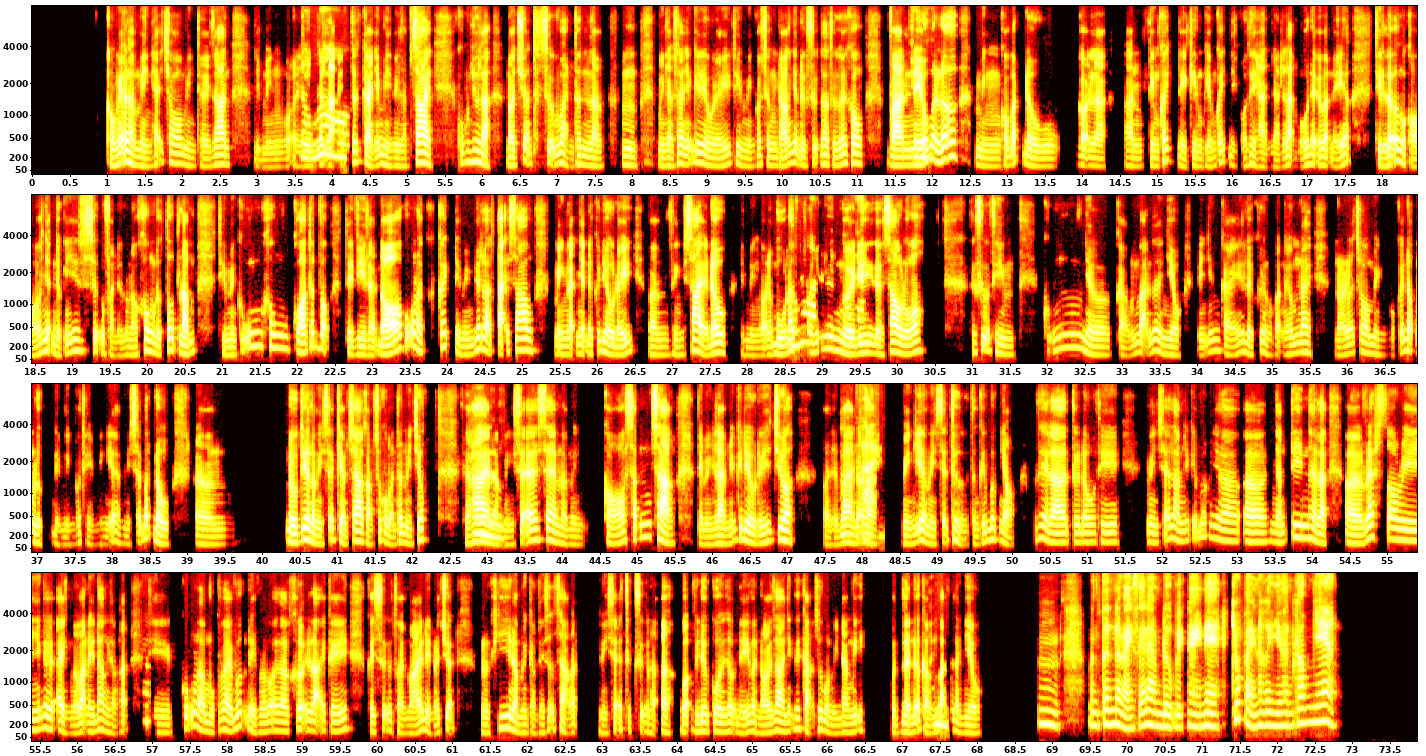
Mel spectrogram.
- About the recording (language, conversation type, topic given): Vietnamese, advice, Làm thế nào để duy trì tình bạn với người yêu cũ khi tôi vẫn cảm thấy lo lắng?
- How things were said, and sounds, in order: other background noise; tapping; unintelligible speech; in English: "rep story"; "khơi" said as "khợi"; in English: "call"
